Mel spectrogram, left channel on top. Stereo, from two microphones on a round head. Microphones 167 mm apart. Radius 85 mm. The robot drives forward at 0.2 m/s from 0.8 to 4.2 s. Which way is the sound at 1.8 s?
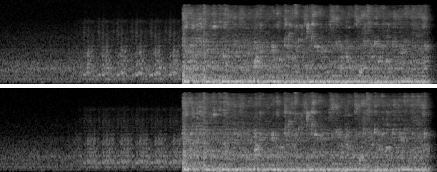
10° right (ahead or behind).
